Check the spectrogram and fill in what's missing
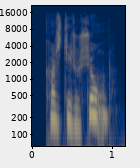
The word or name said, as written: konstitution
